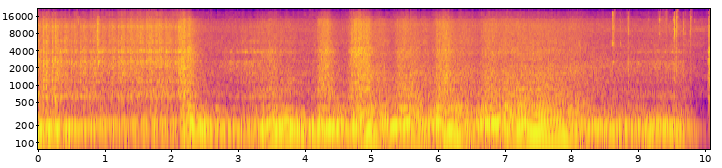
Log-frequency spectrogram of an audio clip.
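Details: Holden VR Commodore with exhaust disconnected: loud raspy petrol engine revving with a loose, uneven rattle attributed to an old, worn harmonic balancer.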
